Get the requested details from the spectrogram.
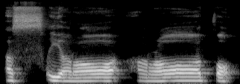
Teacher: چونکہ را پر ہے تو ساتھ الف کی آواز بھی پر ہو رہی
